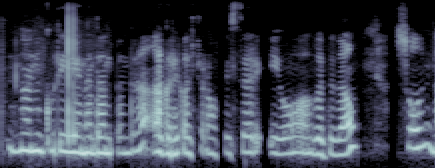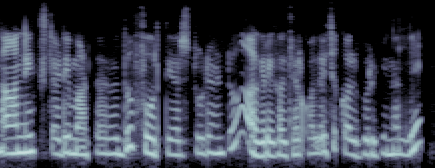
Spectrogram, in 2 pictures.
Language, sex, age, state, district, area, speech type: Kannada, female, 18-30, Karnataka, Gulbarga, urban, spontaneous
